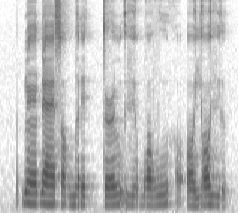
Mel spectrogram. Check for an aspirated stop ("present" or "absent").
absent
